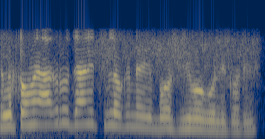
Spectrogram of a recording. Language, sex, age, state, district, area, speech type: Odia, male, 45-60, Odisha, Nabarangpur, rural, conversation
